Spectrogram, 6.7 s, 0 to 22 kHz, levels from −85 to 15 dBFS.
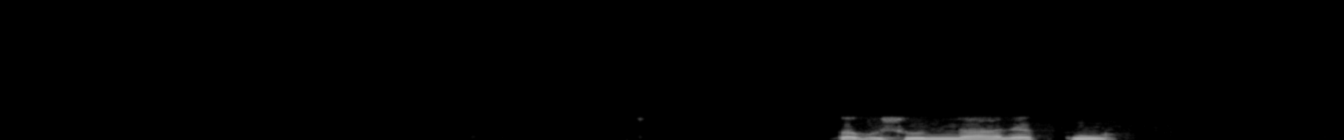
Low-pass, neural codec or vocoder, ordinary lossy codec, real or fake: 3.6 kHz; vocoder, 44.1 kHz, 128 mel bands, Pupu-Vocoder; AAC, 32 kbps; fake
